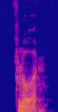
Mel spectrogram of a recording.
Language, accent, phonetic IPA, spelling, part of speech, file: Catalan, Valencia, [fluˈor], fluor, noun, LL-Q7026 (cat)-fluor.wav
- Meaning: fluorine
